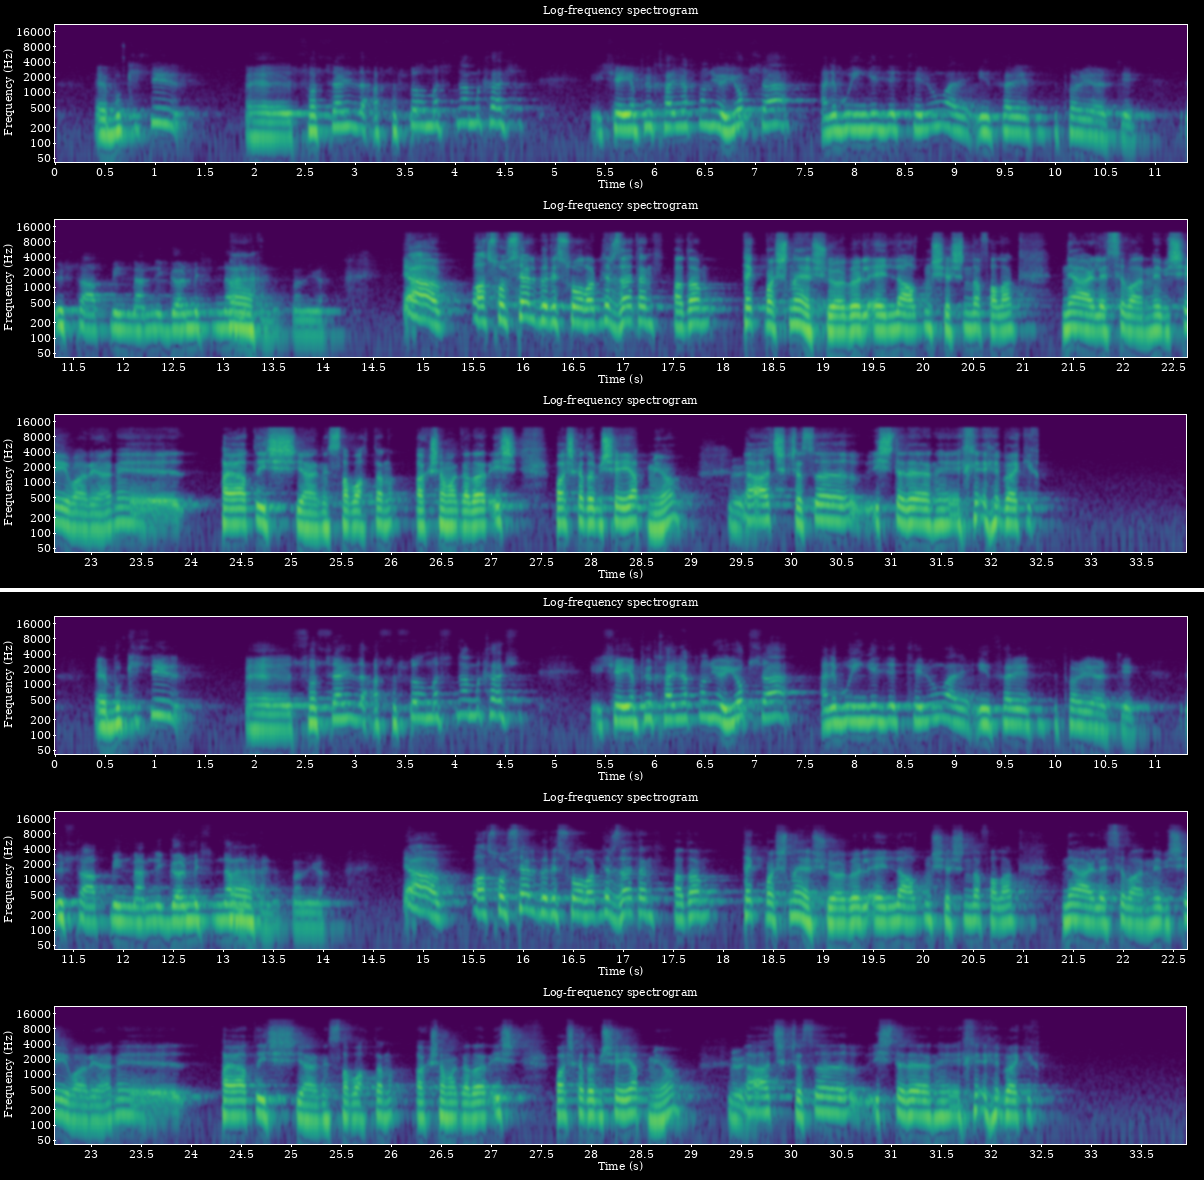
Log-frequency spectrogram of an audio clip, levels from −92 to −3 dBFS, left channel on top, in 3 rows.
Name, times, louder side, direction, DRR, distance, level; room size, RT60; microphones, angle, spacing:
voice 1, 0.4-1.3 1.9-4.6 5.4-7.3 7.7-10.8 11.3-14.0 29.4-29.6, right 1 dB, 50° right, 1.4 m, -31 dB
voice 2, 14.8-15.2 15.5-17.9 18.2-23.9 24.3-28.9 29.5-32.5, left 3 dB, 80° left, 1.0 m, -28 dB
27.5 x 22.0 x 8.6 m
head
